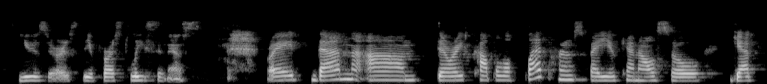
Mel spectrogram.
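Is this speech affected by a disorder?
No.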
